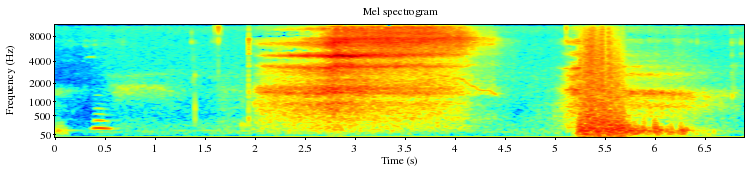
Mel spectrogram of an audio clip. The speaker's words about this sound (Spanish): Tiene problemas de respiración este güey. necesita un otorrinolaringólogo, pero cabrón.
